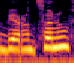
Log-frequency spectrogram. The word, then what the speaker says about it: Bjørnson: Právě jsme v brněnském parku, který se nazývá Bjørnsonův sad. Doufám, že to vyslovuju správně. Ano, výborně, protože tam je O přeškrtnuté a to se vyslovuje jako E. Takže Bjørnson, výborně.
